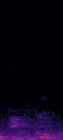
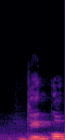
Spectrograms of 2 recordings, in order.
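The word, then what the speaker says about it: Ginkgo: Third वाले का pronunciation क्या होगा एग्जांपल में जिम्नोस्पर्म? सोचो क्या होगा, तुम एक बार बोल के देखो। गिंको। हाँ, गिंको बायलोबा, मतलब पूरा नाम होता है।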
